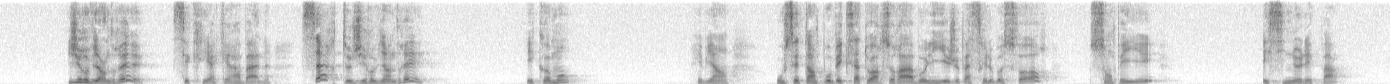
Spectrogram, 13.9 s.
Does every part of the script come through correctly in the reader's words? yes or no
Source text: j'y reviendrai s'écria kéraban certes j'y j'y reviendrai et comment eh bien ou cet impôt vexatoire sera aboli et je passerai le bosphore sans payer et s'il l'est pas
no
